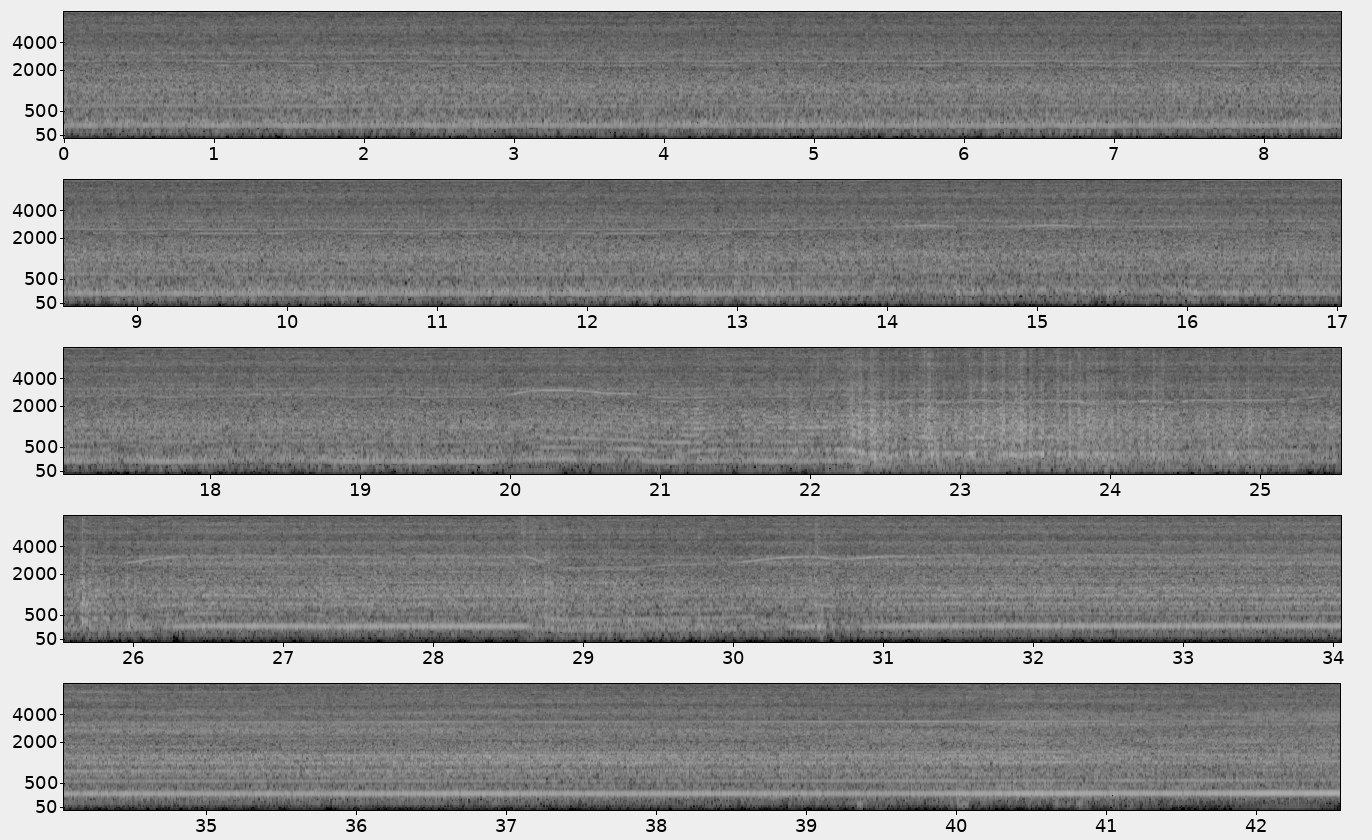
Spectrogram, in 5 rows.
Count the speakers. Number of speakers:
0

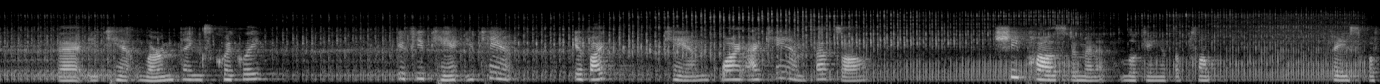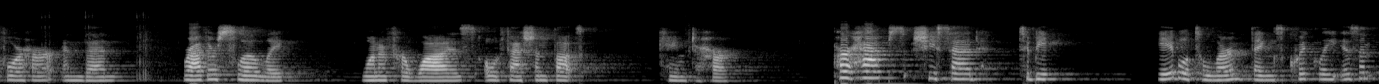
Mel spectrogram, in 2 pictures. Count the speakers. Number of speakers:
1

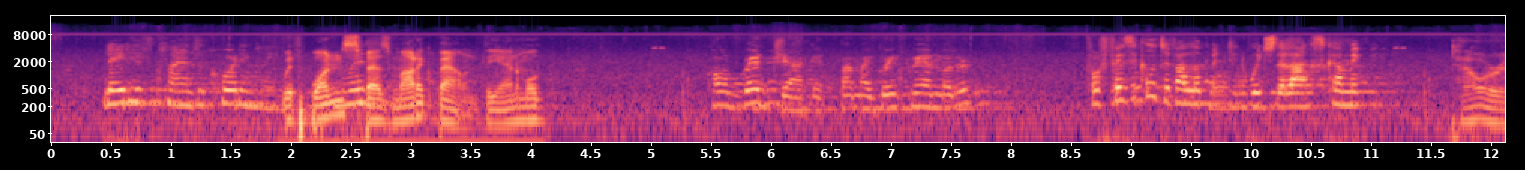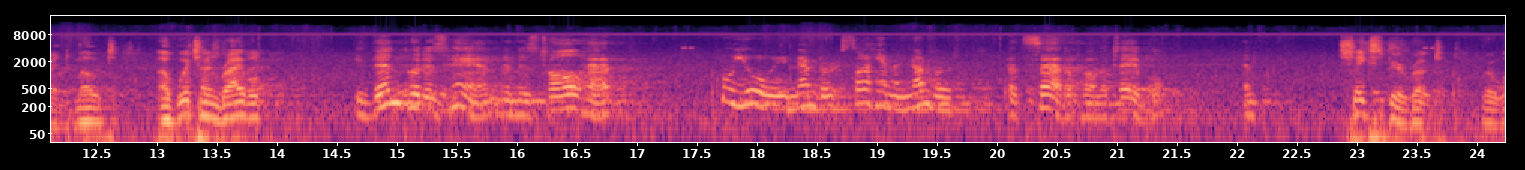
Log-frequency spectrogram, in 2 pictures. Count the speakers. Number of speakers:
6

